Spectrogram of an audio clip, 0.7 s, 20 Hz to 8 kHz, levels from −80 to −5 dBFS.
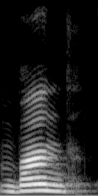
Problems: background sounds at intervals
